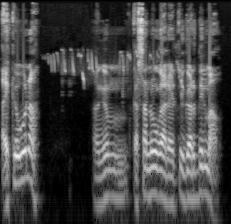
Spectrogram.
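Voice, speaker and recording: A man's voice: medium pitch, lively intonation, normal speed, gravelly, dark tone. A man with a Filipino accent playing a chummy, teasing village buddy in a radio comedy drama.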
